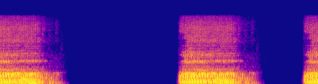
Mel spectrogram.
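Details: An American alligator at a zoo gives deep, rumbling bellows in short bursts, separated by silent gaps.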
